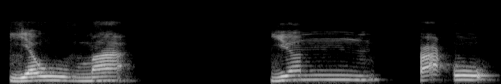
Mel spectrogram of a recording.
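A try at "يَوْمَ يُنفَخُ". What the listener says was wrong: ইয়ান না, ইউন, ইয়া নুন পেশ, ইউন।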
